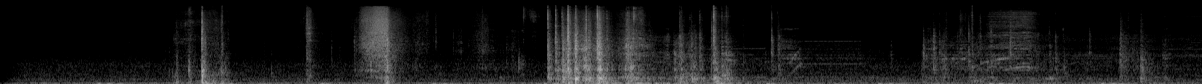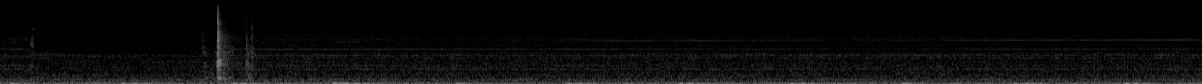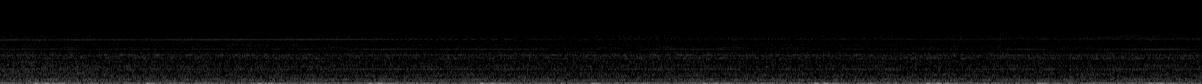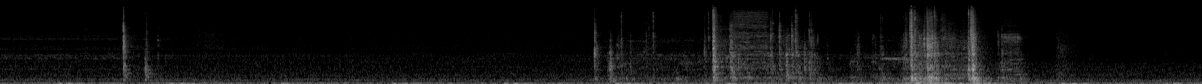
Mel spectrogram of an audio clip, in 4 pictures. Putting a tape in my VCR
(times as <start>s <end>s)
4.7s 8.2s, 9.2s 12.5s, 14.0s 14.7s, 42.0s 46.4s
